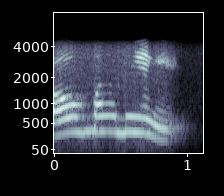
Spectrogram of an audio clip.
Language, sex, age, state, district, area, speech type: Manipuri, female, 30-45, Manipur, Kangpokpi, urban, conversation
